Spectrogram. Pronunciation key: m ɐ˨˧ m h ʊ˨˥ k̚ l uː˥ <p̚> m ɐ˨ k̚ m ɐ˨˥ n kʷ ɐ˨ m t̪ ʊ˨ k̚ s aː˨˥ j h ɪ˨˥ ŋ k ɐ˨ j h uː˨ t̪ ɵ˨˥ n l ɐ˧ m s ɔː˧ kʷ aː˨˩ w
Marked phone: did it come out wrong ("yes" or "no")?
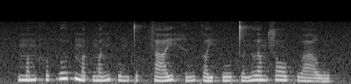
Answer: yes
